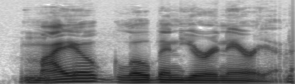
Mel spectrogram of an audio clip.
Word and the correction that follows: myoglobinuria: No, myoglobinuria. – You added two syllables.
